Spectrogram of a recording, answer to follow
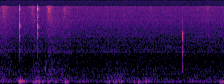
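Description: Near silence broken by a few faint, sharp clicks: three in quick succession in the first second and one more near the end.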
